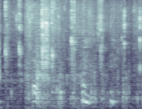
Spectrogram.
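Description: A person's voice making playful eating noises for cartoon dogs chowing down: a couple of short gliding grunts. Under them is a light crackle of popcorn being shuffled by hand.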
